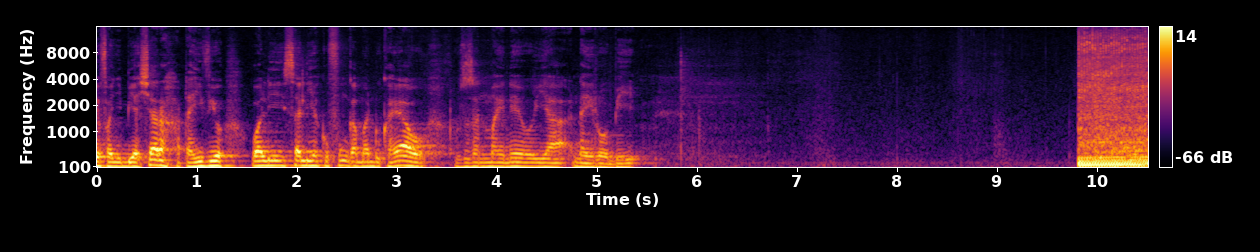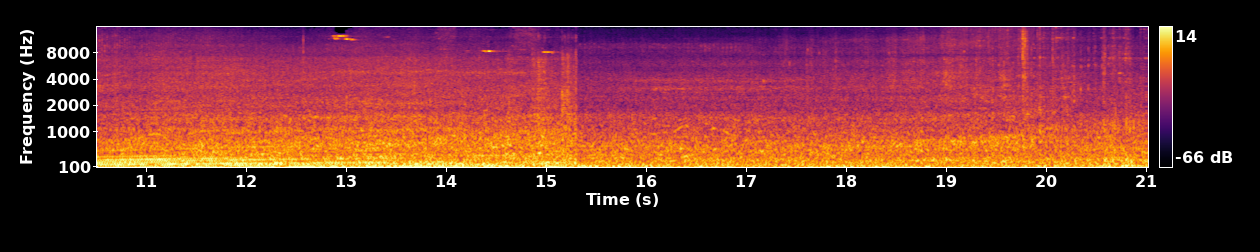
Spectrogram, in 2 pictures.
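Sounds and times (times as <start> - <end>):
traffic: 9.8 - 21.0
vehicle engine humming: 9.8 - 21.0.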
